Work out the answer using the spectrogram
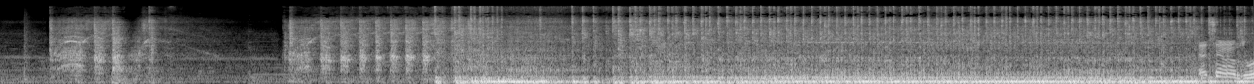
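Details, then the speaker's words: KA24-swapped Datsun 620 on Speeduino, first start after sitting about eight years with old gas and slightly clogged injectors. Cranking bursts, then an uneven, stumbling idle; one cylinder not firing, a misfire on one cylinder. "look one is it well one a-runnin that one's running okay so one is not running it's all right"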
